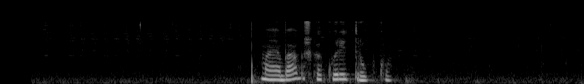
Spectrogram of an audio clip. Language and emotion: Russian, neutral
